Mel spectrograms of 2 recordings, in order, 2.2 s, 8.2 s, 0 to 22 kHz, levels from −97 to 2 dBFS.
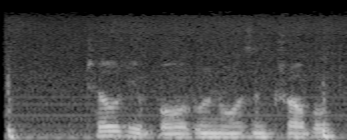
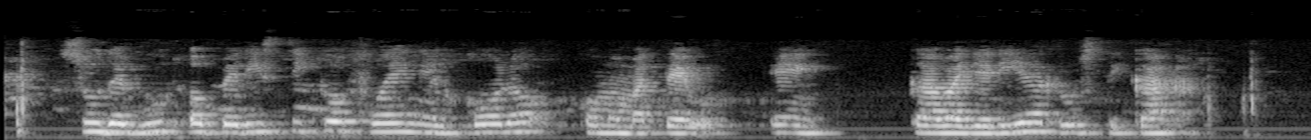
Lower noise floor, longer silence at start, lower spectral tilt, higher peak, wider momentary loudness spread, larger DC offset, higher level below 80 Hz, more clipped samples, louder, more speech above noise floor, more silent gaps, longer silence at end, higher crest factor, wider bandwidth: first, -43 dBFS vs -39 dBFS; about the same, 0.05 s vs 0.05 s; first, -9 dB/octave vs -7 dB/octave; second, -6 dBFS vs -2 dBFS; second, 7 LU vs 15 LU; neither; first, -46 dBFS vs -62 dBFS; neither; second, -24 LUFS vs -18 LUFS; about the same, 21 dB vs 22 dB; neither; second, 0 s vs 0.35 s; about the same, 16 dB vs 16 dB; first, 13.5 kHz vs 6.8 kHz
